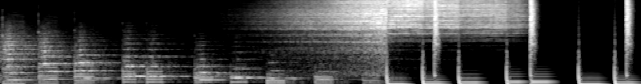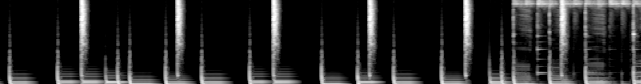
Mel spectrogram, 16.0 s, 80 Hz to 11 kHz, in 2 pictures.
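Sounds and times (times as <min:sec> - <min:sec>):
electronic music with drum beat: 0:03.4 - 0:06.7, 0:14.4 - 0:16.0.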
